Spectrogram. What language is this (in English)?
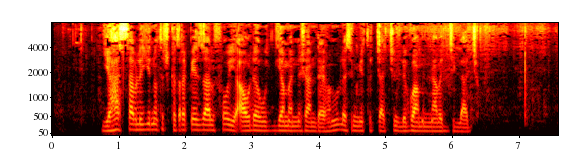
Amharic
